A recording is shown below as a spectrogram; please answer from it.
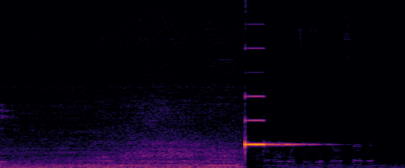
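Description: Low steady background noise, then about two and a half seconds in a single loud electronic ding that fades away over about a second; the background noise drops out with it.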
